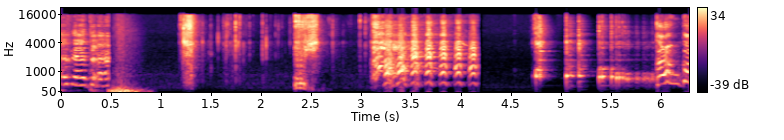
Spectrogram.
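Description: A man's rhythmic chanting breaks off with a single heavy, low thud of a person landing a jump on foam floor mats. Short loud vocal outbursts follow.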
